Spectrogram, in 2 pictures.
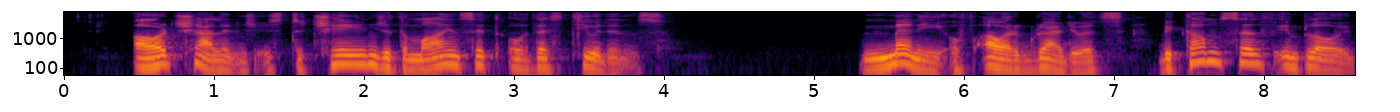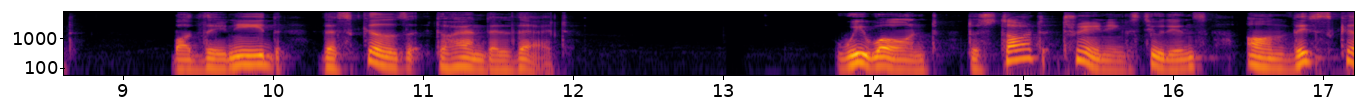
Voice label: presentation enterprenur

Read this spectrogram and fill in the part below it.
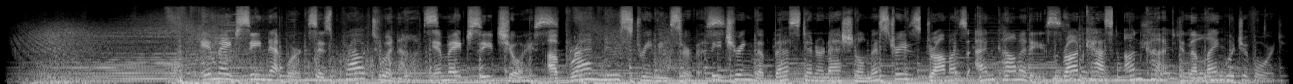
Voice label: TV Sample

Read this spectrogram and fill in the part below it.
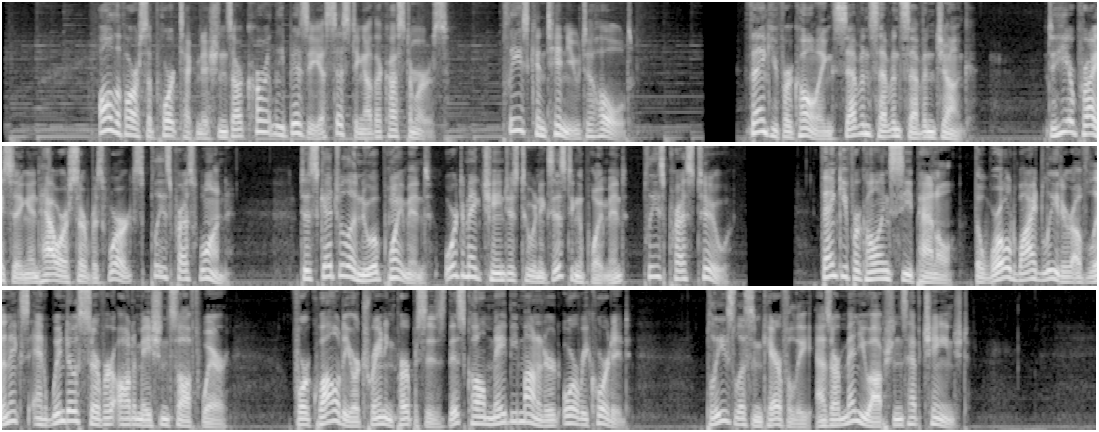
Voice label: Phone IVR

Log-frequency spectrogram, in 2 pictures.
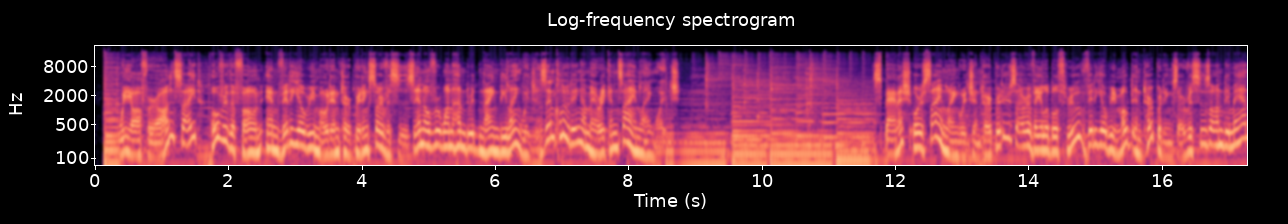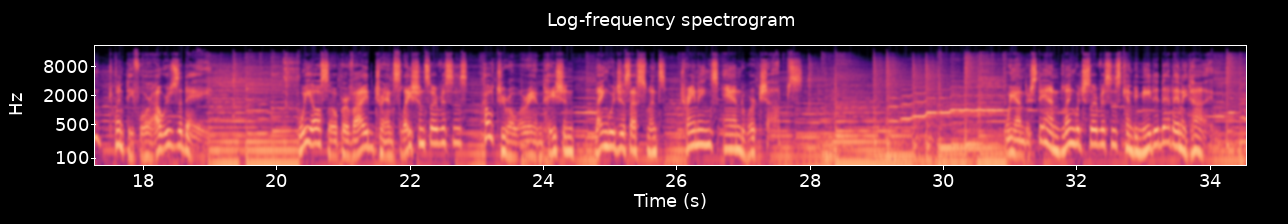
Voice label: On Hold

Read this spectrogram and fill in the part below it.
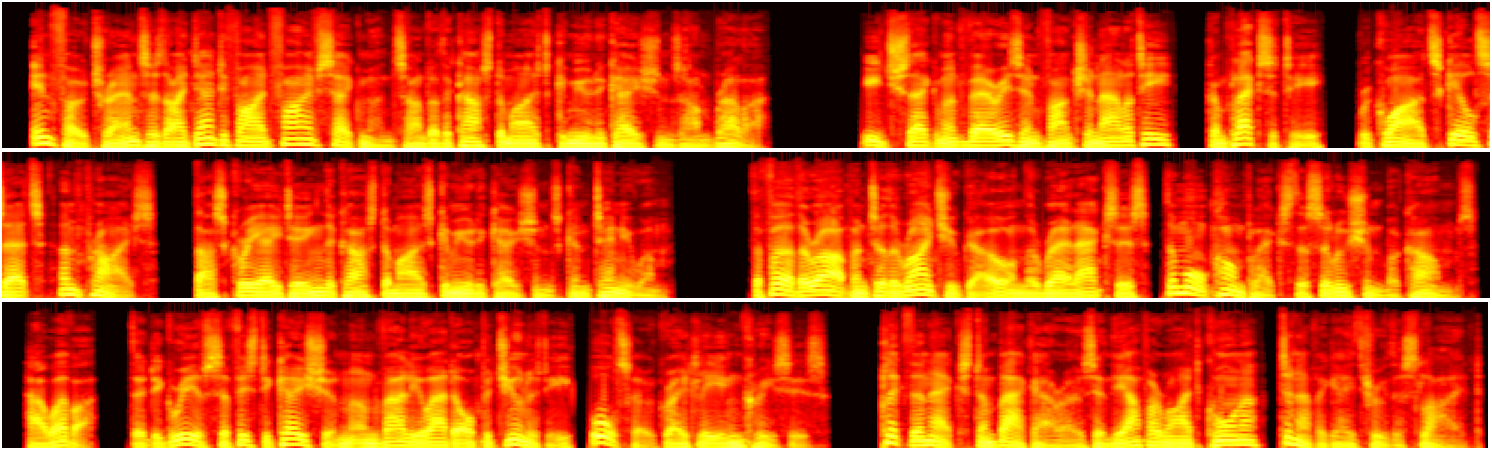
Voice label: British

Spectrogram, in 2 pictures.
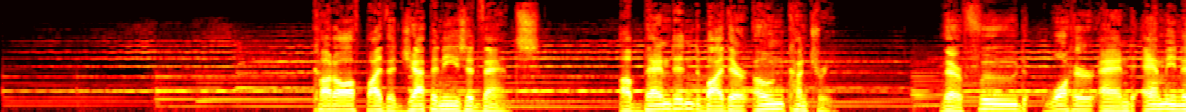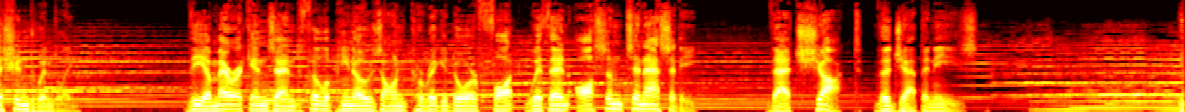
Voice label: Documentary Film Narration

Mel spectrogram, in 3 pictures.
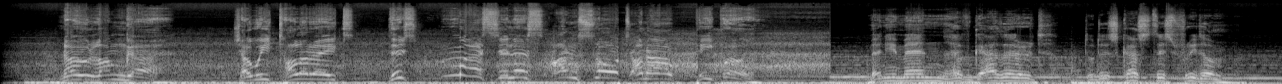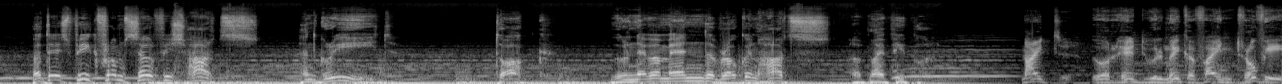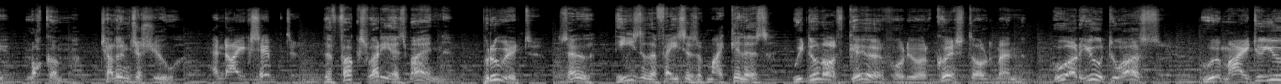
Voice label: Convincing Character Voices

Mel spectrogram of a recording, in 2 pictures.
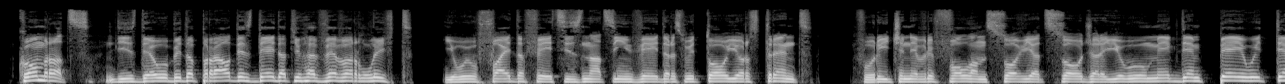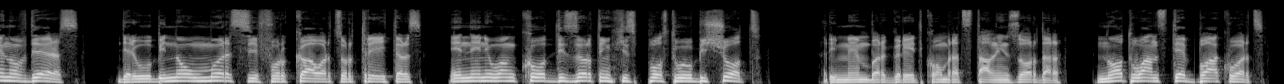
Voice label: russian accent

